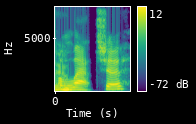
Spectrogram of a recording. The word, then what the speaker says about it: Appalachia: Currently, I'm in the foothills of Appalachia. Make sure I say that right. I never do. Appalachia.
